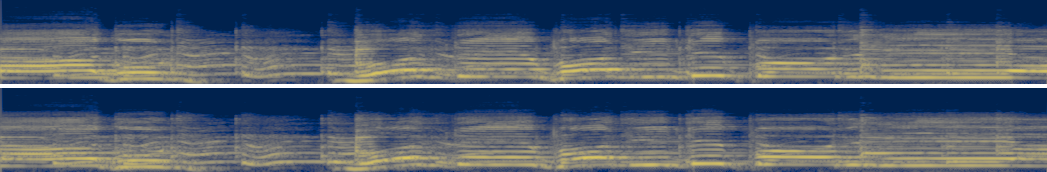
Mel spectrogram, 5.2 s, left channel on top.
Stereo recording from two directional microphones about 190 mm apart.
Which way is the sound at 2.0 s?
15° right (ahead or behind).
